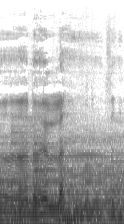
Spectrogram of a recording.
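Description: A Greek-language song: a sung voice holds and bends a long vowel, sliding down and then back up, and breaks off a little over a second in. Steady instrumental backing with low held notes carries on under it.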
